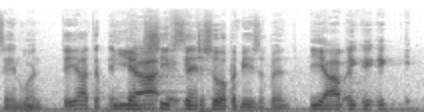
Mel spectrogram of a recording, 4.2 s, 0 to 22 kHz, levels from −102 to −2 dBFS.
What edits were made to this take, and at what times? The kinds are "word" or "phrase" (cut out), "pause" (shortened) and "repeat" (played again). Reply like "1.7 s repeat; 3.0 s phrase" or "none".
1.0 s phrase; 2.0 s word; 2.4 s word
